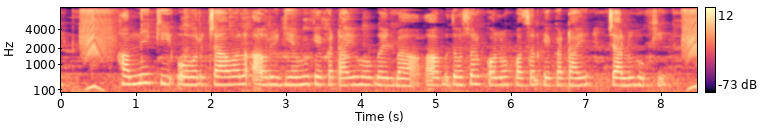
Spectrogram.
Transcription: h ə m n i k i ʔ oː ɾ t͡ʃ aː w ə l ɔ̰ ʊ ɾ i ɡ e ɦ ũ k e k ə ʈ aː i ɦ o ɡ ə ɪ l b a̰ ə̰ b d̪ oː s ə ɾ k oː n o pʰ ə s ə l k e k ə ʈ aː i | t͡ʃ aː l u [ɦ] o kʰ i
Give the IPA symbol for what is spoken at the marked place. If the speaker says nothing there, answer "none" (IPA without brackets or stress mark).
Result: ɦ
